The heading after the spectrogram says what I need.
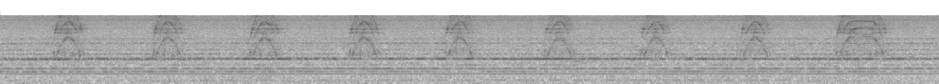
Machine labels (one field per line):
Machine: slide rail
